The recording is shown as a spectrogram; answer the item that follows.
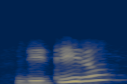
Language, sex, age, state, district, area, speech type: Assamese, female, 30-45, Assam, Sivasagar, rural, conversation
